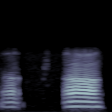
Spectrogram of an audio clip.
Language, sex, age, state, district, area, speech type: Assamese, male, 18-30, Assam, Majuli, urban, conversation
